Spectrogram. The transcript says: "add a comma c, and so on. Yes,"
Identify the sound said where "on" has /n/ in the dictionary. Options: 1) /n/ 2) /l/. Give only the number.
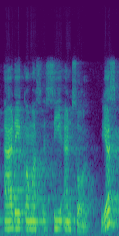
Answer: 2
